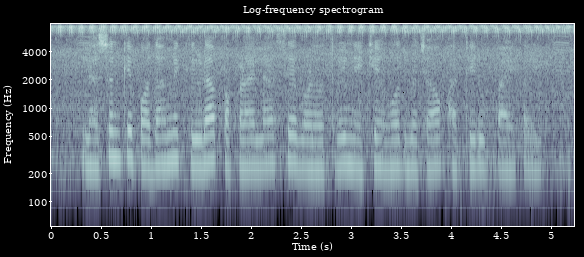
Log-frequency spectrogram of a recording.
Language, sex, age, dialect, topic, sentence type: Bhojpuri, female, 18-24, Southern / Standard, agriculture, question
